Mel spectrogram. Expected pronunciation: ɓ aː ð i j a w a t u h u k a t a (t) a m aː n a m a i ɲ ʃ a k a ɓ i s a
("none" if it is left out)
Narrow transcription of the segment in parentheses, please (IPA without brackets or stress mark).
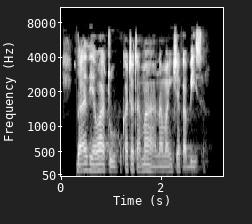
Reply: t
